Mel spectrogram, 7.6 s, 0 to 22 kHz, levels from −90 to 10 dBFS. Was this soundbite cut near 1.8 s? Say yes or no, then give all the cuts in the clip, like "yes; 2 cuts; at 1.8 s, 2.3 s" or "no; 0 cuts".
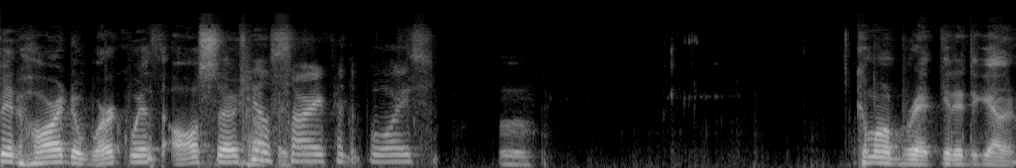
yes; 1 cut; at 1.8 s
